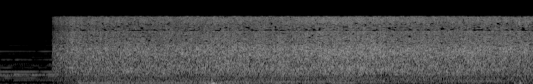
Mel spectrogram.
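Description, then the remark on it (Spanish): Heavy, steady rain from a storm front over the northern half of Spain, a dense even hiss that sets in abruptly after a brief tonal note and holds at the same loudness throughout, with no voices. “Durante todo el fin de semana, el sonido para muchos lugares de la mitad norte de España ha sido el mismo.”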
